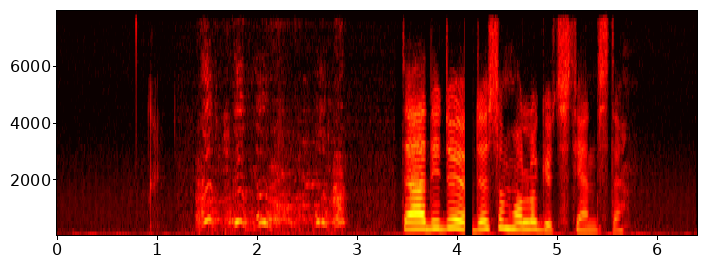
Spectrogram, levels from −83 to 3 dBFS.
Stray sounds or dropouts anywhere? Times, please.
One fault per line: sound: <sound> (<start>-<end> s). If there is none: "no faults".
sound: bark (1.4-2.9 s)
sound: dropout (4.1-4.2 s)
